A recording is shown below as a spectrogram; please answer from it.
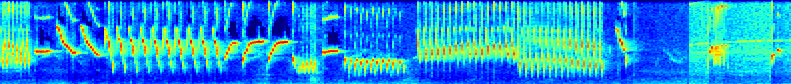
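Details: Loud Indonesian canary song for training young birds, rapid sweeping whistles changing into rattling rolls and high buzzy trills, each tour held a second or two before a new one begins.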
